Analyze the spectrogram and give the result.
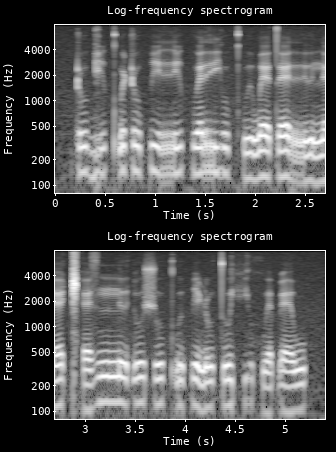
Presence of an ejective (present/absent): present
